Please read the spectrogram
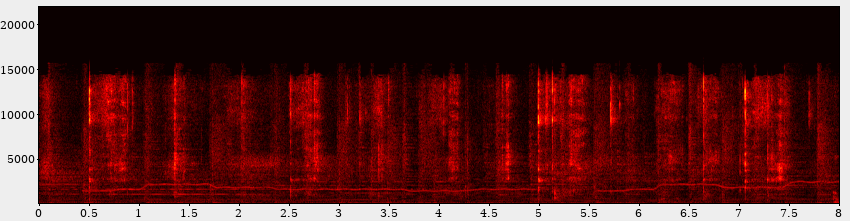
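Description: Metal fork clinking and scraping repeatedly against a stainless steel mixing bowl while stirring dry ground walnuts and sugar together.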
